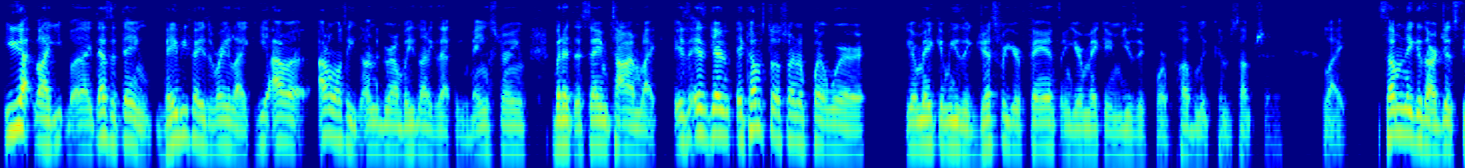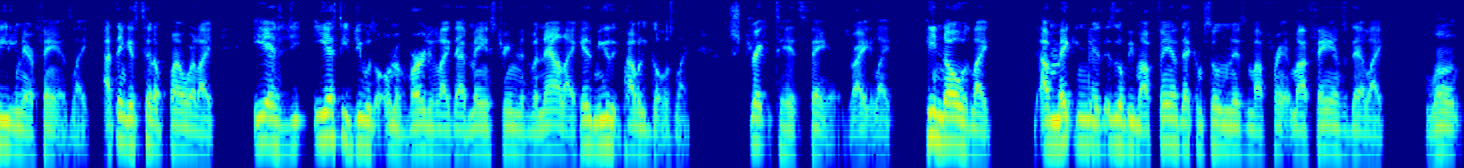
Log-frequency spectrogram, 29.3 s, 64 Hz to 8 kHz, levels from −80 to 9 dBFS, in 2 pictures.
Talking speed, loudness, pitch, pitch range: 235 wpm, -36 LUFS, 115 Hz, 100-130 Hz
